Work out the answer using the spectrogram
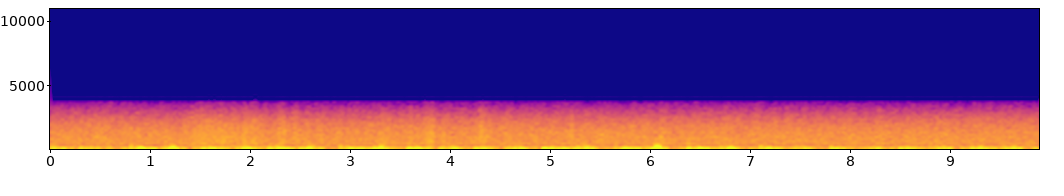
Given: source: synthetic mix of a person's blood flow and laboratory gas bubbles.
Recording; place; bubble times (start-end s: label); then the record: Doppler ultrasound of blood flow; precordium
5.11-5.22 s: bubbles
From the record:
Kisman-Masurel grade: 122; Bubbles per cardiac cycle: 1 to 2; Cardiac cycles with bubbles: 10 to 50%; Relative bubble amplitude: moderate (0.250 to 0.450); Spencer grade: 2 (many but less than half of the cardiac periods contain bubble signals, singularly or in groups); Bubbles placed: only in the low amplitude regions of the cardiac cycle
